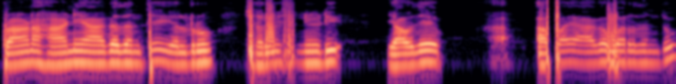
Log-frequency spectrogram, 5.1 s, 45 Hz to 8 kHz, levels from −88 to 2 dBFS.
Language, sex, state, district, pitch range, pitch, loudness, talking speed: Kannada, male, Karnataka, Gulbarga, 160-175 Hz, 170 Hz, -16 LUFS, 120 wpm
